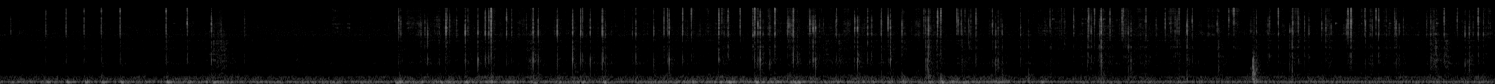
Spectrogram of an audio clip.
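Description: Long acrylic nails tap and scratch on the tie and head of a small, solid, painted PVC Anger figurine. Rapid, dry, bright clicks and scratchy crinkling run throughout, with no ring after each tap, over a steady low hum.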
